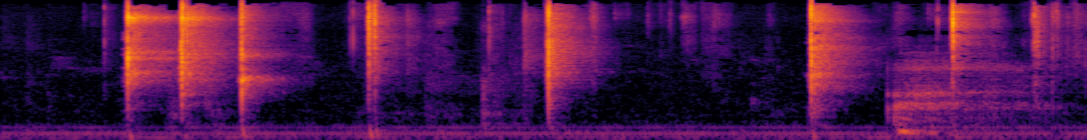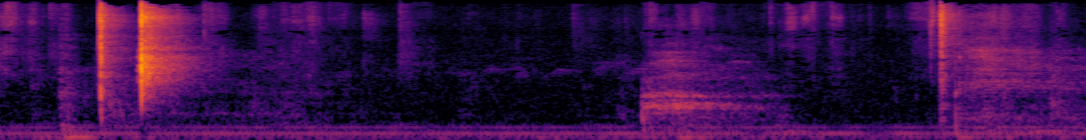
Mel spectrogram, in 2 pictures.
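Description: Blasted-finish Whirl magnetic fidget slider: its plates snap together under very strong magnets, giving about ten sharp, irregular clicks over the first six seconds, a couple coming in quick pairs.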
